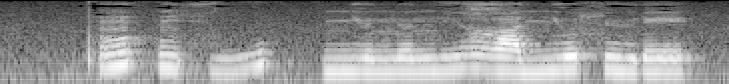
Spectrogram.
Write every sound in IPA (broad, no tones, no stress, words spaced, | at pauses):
pʼõhũ çṳ | nʲɵnɵ ne̤ʁa nʲo ɬʉɾe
